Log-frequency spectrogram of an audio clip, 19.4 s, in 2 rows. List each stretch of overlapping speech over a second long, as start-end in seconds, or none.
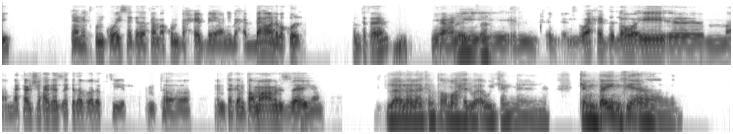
none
